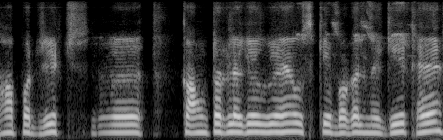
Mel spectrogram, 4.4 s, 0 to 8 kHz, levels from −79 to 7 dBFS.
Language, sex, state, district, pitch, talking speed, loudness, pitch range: Hindi, male, Bihar, West Champaran, 170 Hz, 160 wpm, -16 LUFS, 165-175 Hz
